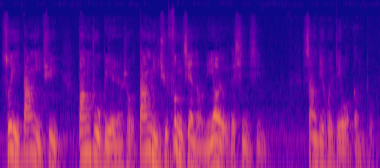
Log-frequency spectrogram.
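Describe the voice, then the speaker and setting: A man's voice: mid-range voice, lively intonation, fast talker, darkish tone, a little hiss or hum. A man preaching a sermon as pastor, calling for responses and asking his listeners rhetorical questions.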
